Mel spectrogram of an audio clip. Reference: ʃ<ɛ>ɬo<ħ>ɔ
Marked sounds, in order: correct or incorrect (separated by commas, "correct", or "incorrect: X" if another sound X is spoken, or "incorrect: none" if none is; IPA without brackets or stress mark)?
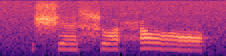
correct, correct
